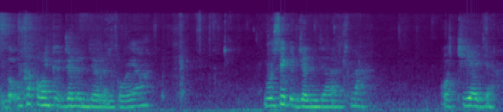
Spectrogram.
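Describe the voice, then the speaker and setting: A woman's voice: medium pitch, fairly even intonation, quick pace, noisy background. A woman at home talking in a doting, coaxing baby-talk to her pets as she gives them medicine. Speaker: pet owner. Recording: echoey room.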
